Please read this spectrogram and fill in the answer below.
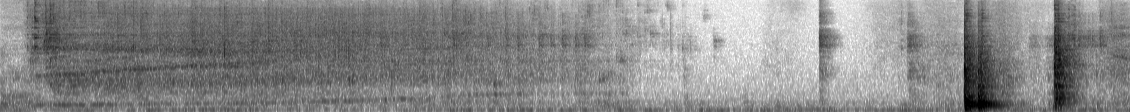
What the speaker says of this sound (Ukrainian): додаємо наш спиртовий розчин. Заливаємо ним наші складові.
